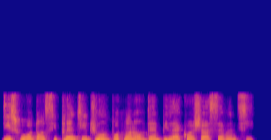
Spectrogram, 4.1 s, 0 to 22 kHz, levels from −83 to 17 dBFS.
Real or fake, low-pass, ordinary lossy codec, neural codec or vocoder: fake; 7.2 kHz; none; codec, 16 kHz, 1.1 kbps, Voila-Tokenizer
